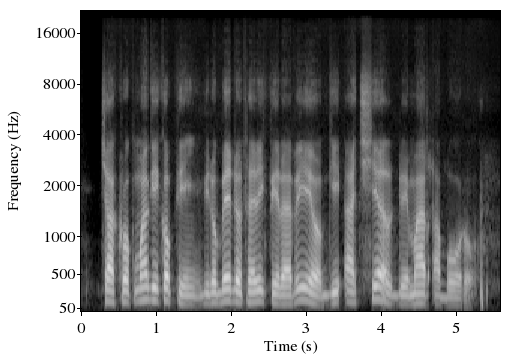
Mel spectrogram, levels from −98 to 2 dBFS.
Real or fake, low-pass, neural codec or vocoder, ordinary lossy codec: fake; 19.8 kHz; autoencoder, 48 kHz, 32 numbers a frame, DAC-VAE, trained on Japanese speech; none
